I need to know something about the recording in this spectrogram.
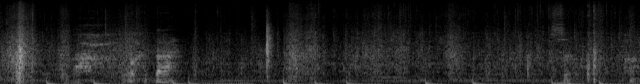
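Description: A plastic-bagged costume being pulled out and handled, with rustling and knocks. A sharp knock comes just after the start and another about two and a half seconds in. Background music and some wordless vocal sounds run underneath.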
